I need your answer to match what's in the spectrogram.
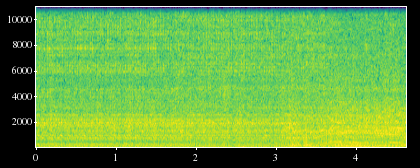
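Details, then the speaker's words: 2015 Ford F150 2.7L EcoBoost at idle after a quick fix to the vibrating pin: soft turbo hiss and whir, no metallic rattle; normal turbo noise remains. "the Ruvo still still makes noise right but the rattling is not there anymore so that's pretty good for me"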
